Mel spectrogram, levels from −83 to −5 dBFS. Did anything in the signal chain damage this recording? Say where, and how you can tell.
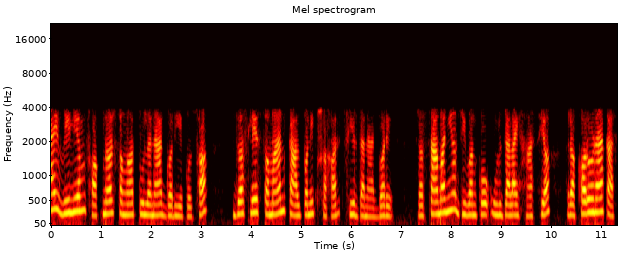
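Yes. G.723.1 codec damage runs through the whole speech clip at the codec stage. Nothing survives above 3.8 kHz, and heavy hoarse, muffled coding with smeared consonants points to roughly 6 kbit/s, where a slowly updated voice model cannot follow fast articulation.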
